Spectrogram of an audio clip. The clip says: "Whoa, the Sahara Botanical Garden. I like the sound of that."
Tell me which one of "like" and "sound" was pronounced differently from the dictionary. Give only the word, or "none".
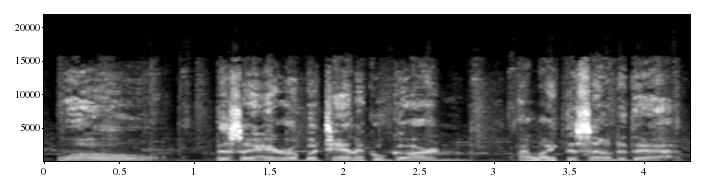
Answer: none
